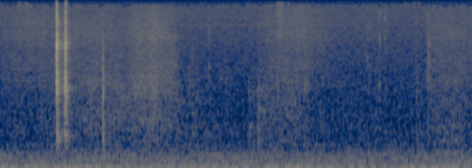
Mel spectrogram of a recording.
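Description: Long painted nails and fingertips tap on a white and pink Lofree mechanical keyboard with round plastic typewriter-style keycaps and a hollow body. A quick pair of sharp, bright clicks comes early, followed by sparse, softer, irregular taps over a steady low background hum.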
